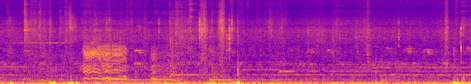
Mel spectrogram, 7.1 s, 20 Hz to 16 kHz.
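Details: Rottweiler puppy from Georgia's litter, on day 33 of their care and during potty training, lets out a short wavering, bleat-like whine lasting under a second, set against a low background rumble and scattered household knocks.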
